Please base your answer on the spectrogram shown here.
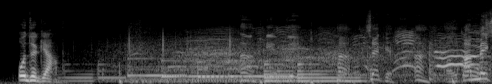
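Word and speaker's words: Ødegaard: Alors on a bien dit Odegaard et pas Odegaard.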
